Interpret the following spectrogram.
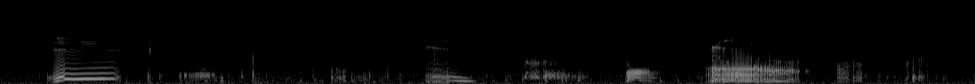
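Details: Slightly upset stomach churning after dry cereal, apple juice and jelly beans: gurgling, rumbling bursts with squeaky, tone-like growls over quiet room noise; audible borborygmi.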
